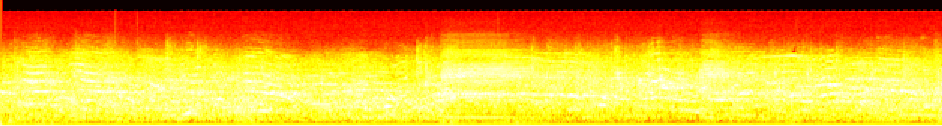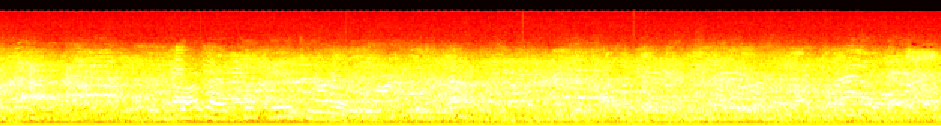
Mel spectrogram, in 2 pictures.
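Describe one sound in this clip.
A crowd of spectators chatters loudly in a large echoing gym.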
